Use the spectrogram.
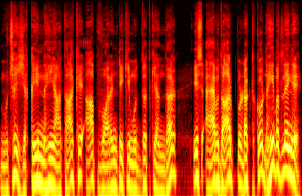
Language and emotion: Urdu, angry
